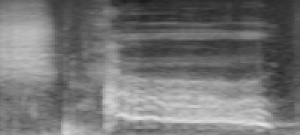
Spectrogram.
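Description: A man imitating a Halloween sound-effects CD with his voice: a breathy whooshing hiss fades out, then one long ghostly 'ooh' howl that drops in pitch as it ends.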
